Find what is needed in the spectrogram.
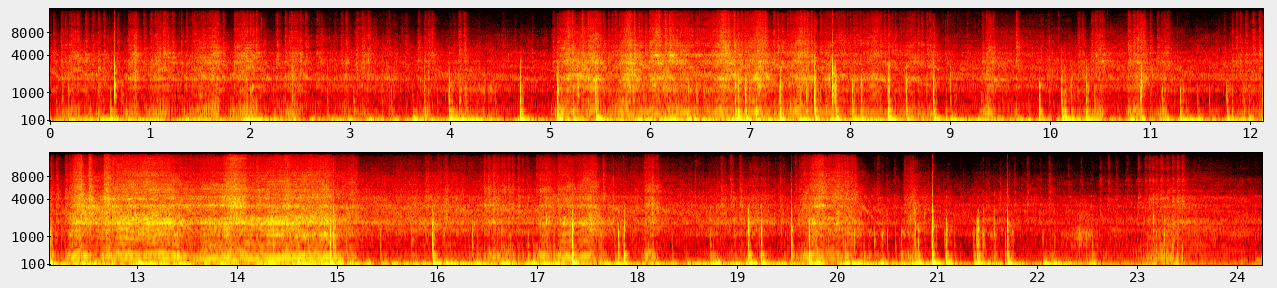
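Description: Enduro dirt bike engine running and revving as it is ridden over a muddy, rutted trail, with constant clattering and knocks from the bumps and wind rumble on the microphone. The engine revs up and down most clearly about halfway through, and everything quietens near the end.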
